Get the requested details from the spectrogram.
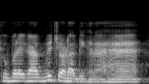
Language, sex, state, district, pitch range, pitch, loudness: Hindi, male, Jharkhand, Garhwa, 120-160 Hz, 135 Hz, -13 LUFS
